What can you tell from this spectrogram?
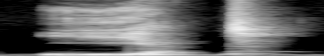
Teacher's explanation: To make the sound of the letter Y, yuh, air is blocked by the tongue placed between the ridge and the teeth. The tongue drops to the middle of the mouth as the sound is made. Yuh is a voiced sound.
